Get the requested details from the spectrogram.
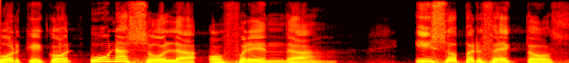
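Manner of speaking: slow, deliberate reading, word by word. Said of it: "y lo leo despacio".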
